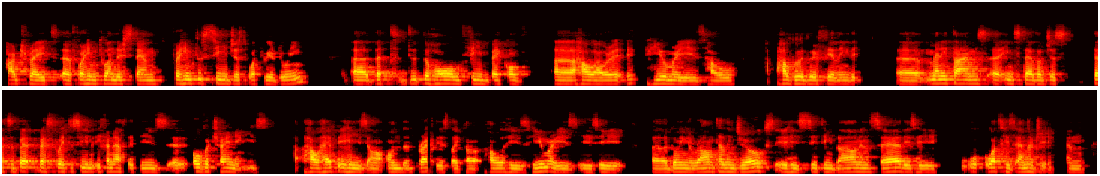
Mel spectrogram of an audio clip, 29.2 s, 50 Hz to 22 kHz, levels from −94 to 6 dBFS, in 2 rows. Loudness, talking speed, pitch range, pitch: -30 LUFS, 175 wpm, 125-140 Hz, 130 Hz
